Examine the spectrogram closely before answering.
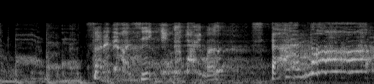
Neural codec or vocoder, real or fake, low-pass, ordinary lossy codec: codec, 16 kHz, 4 kbps, FunCodec, trained on Chinese and English, 50 frames a second; fake; 7.2 kHz; none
